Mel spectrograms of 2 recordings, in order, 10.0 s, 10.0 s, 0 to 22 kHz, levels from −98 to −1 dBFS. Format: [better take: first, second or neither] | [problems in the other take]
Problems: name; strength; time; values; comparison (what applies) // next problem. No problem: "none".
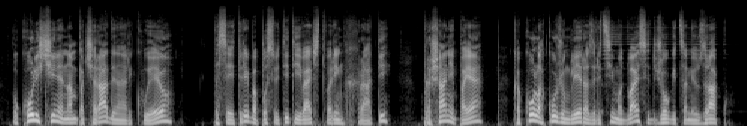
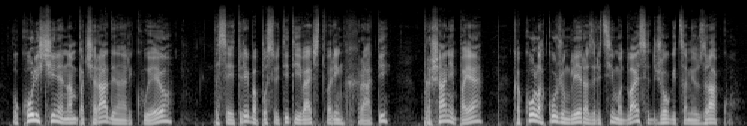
second | noise reduction (neural mask model DeepFilterNet 3)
